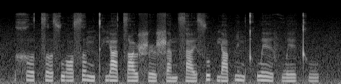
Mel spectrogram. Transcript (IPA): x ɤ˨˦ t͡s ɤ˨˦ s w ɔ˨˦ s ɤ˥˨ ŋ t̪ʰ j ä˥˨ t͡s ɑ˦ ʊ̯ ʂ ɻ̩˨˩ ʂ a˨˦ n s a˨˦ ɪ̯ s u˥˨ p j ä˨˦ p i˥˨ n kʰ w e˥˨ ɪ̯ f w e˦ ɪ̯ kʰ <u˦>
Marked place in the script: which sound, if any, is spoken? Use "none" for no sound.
u˦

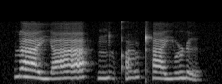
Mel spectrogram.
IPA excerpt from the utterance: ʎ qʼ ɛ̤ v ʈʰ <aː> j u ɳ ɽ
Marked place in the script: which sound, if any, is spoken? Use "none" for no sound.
aː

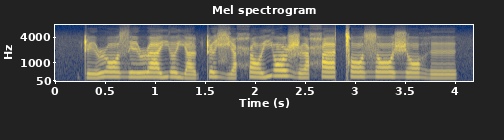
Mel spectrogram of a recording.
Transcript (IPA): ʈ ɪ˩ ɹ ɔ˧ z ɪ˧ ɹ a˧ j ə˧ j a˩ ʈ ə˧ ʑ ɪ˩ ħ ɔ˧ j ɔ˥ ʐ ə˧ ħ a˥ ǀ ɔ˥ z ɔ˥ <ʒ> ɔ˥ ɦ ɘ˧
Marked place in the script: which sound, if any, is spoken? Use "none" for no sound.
ʒ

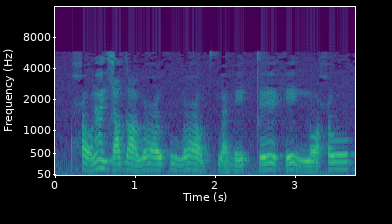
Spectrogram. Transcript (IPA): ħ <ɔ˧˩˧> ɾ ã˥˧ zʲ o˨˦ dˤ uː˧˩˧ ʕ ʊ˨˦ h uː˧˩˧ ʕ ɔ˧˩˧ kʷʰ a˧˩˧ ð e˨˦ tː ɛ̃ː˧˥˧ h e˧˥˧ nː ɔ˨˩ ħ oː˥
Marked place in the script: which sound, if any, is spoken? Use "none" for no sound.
ɔ˧˩˧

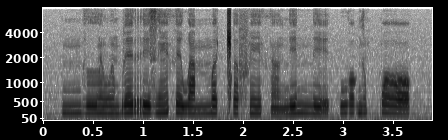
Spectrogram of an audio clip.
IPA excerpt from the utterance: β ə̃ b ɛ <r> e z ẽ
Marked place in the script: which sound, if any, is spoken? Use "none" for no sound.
r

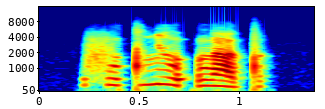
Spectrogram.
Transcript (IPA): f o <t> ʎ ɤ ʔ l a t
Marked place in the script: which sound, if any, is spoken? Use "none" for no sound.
t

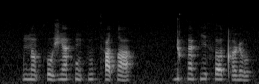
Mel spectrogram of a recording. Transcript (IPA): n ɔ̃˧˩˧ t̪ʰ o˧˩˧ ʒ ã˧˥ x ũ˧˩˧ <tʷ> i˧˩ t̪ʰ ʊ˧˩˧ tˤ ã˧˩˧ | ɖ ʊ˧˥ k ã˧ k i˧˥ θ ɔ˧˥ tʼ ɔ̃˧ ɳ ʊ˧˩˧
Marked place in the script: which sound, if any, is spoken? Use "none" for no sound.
tʷ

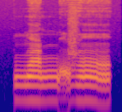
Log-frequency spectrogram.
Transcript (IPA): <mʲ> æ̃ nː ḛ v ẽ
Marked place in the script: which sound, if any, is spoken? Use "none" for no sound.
mʲ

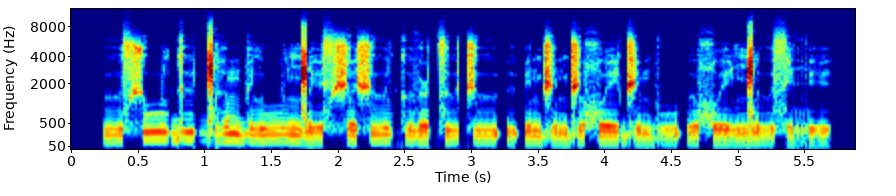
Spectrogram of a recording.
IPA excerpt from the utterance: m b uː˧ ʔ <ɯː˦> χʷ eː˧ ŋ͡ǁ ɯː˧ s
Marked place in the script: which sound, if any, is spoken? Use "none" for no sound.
ɯ˦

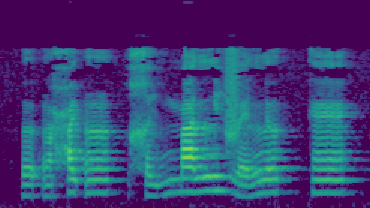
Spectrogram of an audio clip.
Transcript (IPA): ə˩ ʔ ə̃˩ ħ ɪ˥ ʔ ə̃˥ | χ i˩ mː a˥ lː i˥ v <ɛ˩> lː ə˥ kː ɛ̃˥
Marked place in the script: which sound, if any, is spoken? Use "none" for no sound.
ɛ˩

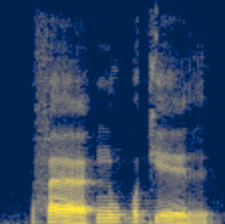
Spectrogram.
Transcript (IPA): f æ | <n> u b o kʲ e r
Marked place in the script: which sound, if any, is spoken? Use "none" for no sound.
n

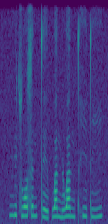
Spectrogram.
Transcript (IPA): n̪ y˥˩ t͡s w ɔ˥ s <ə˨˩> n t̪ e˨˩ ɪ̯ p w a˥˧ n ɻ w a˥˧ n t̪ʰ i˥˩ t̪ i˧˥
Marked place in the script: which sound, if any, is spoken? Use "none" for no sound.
ə˥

